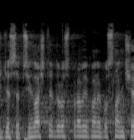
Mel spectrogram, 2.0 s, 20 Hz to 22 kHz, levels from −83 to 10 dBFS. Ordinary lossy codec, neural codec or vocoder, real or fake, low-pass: MP3, 48 kbps; none; real; 14.4 kHz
